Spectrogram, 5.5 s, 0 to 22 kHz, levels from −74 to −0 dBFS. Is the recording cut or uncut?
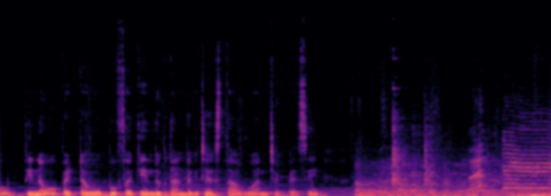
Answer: cut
